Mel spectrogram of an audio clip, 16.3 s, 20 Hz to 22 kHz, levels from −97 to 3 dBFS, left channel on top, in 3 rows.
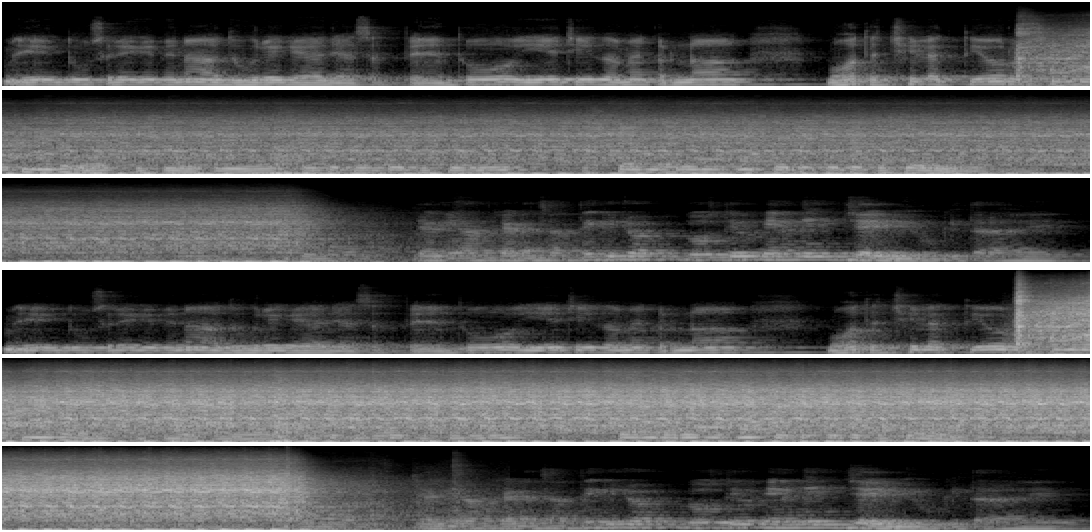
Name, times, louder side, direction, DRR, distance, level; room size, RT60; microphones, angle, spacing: voice 1, 0.0-10.7, left 1 dB, 45° left, 8 dB, 0.7 m, -36 dB
Engine, 5.0-12.8, right 10 dB, 70° right, 0.4 m, -24 dB
voice 2, 11.8-12.5 12.9-16.1, left 1 dB, 85° left, -10 dB, 3.0 m, -41 dB
14.5 x 4.9 x 3.6 m, 0.82 s
head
